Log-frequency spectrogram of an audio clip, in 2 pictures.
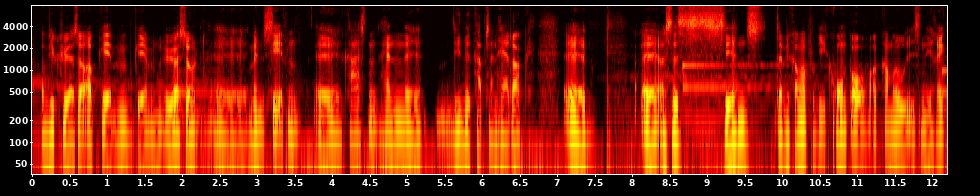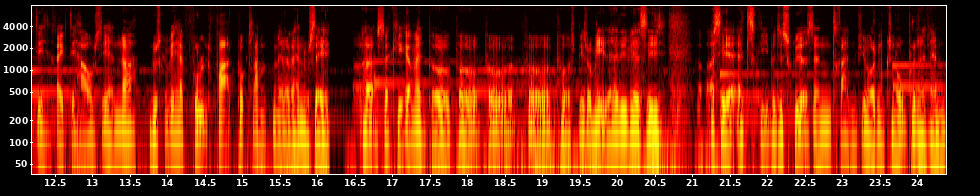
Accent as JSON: {"language": "Danish", "country": "Greenland", "said": "jeg kommer fra Grønland"}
